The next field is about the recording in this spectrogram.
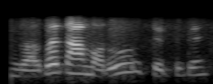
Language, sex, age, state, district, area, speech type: Nepali, female, 30-45, West Bengal, Kalimpong, rural, conversation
